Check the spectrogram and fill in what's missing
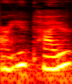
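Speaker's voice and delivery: hushed, very soft, ghostly female half-whisper. Retelling a voice heard while lying in bed: imitating a woman half-whispering. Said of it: "a woman whisper".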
